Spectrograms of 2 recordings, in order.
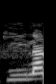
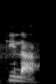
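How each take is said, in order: First: कीला with the first vowel held long; wrong long i. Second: किला with a quick, short first vowel. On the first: Teacher showing what not to say, vowel stretched. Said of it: "नहीं बोलेंगे इसको". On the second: Teacher showing the short vowel sign, said quickly. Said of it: "छोटी का मतलब होता है, जल्दी से". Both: Shown as a demonstration.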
